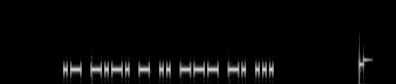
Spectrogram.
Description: Morse code, heard as a keyed tone, about 36 wpm, 700 Hz. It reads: ACTIONS
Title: Sentences from Top 1000 Words - Review Part 6 - New Word Drill - 35wpm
